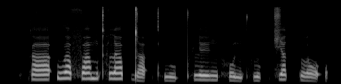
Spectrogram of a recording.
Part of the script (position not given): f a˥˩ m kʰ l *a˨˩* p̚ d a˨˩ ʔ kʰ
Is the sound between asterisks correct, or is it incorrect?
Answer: incorrect: a˥˩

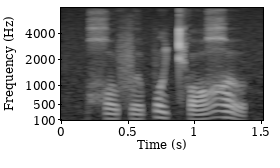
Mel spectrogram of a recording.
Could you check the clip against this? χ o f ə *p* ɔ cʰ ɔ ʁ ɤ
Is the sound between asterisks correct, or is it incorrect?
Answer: correct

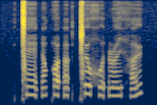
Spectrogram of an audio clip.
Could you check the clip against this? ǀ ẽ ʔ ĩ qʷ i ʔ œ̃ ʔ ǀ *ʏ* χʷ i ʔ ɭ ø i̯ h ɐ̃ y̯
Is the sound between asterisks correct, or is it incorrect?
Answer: correct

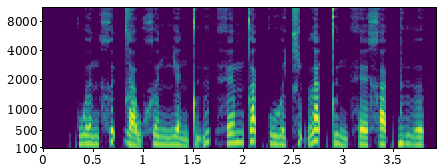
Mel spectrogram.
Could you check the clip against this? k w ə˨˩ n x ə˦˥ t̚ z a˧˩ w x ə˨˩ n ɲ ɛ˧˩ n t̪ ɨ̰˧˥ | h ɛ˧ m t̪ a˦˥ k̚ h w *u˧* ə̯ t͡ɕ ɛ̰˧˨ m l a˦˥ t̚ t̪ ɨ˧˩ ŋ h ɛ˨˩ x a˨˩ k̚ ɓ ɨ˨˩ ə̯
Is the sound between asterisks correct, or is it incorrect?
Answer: incorrect: u˨˩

